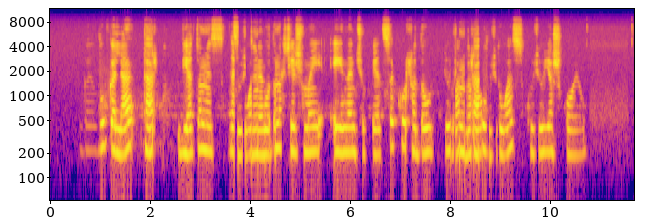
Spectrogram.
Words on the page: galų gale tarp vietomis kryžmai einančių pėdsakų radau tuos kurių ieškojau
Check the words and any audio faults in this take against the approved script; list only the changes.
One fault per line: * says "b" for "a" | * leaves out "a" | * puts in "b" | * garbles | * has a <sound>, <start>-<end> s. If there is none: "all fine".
* garbles
* garbles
